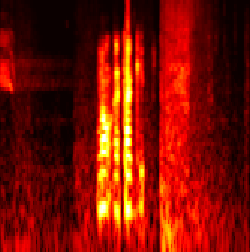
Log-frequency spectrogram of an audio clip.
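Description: A man speaks briefly into a headset microphone.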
